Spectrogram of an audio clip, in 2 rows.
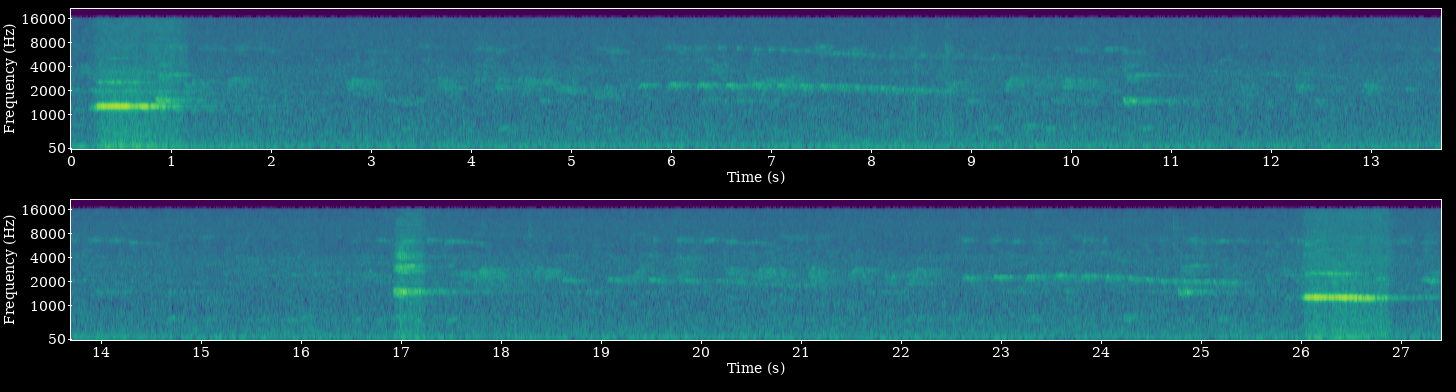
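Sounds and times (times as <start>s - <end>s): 
macuco tinamou call: 0.2s - 1.5s, 26.0s - 27.3s.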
